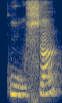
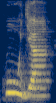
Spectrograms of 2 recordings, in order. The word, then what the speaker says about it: cuya: várias outras pronúncias, como cuya, cuya, certo? Que é o som do Y quando está no início ou no meio da palavra.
